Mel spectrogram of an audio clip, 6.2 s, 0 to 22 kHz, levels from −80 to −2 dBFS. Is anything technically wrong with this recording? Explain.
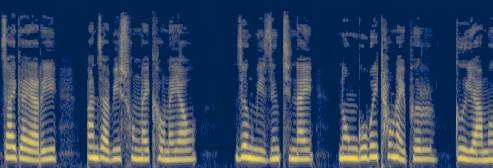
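Yes. Damaged data in a compressed stream produces brief blips at 1.10 s and 3.87 s, where corrupted bytes make the decoder misread frames and resynchronise on the next header.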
